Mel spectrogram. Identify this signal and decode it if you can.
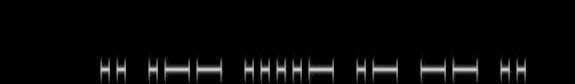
Morse code, heard as a keyed tone, about 15 wpm, 700 Hz. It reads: IW4AMI
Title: DXCC-100 Call Signs - 6 Characters - Repeated 3x - 15wpm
